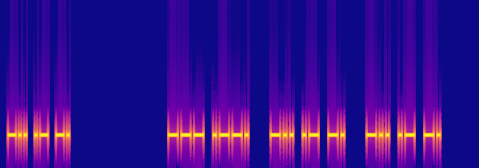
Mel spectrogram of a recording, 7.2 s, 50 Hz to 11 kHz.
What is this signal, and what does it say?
Morse code, heard as a keyed tone, about 32 wpm, 700 Hz. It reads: DAN OP DAN DAN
